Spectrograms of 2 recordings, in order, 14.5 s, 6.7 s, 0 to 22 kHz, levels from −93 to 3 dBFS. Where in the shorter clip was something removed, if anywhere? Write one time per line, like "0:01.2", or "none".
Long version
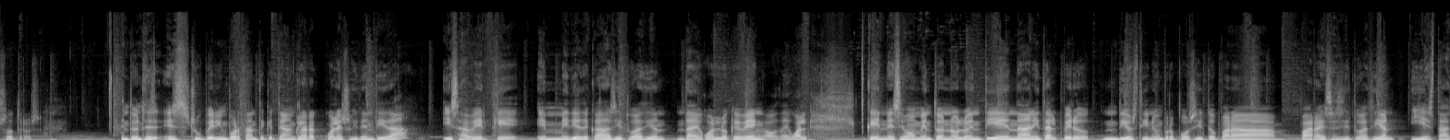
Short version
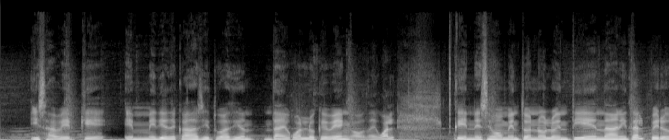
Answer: none

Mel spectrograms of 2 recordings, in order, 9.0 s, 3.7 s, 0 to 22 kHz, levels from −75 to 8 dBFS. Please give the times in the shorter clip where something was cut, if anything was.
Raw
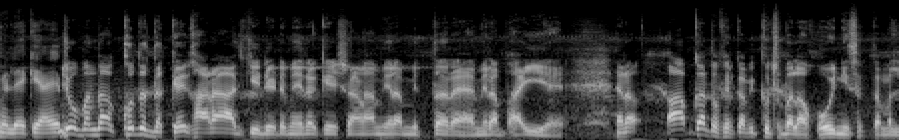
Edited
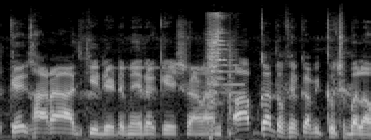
0:02.2

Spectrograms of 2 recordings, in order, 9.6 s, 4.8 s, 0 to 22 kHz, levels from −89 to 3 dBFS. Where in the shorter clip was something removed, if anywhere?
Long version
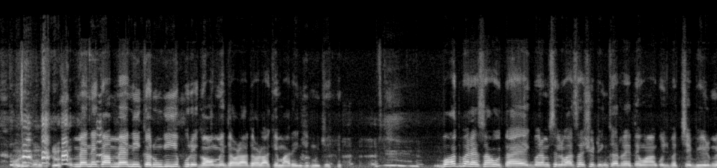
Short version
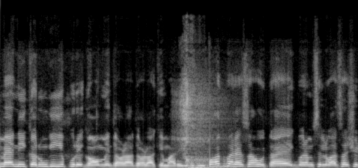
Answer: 0:02.8

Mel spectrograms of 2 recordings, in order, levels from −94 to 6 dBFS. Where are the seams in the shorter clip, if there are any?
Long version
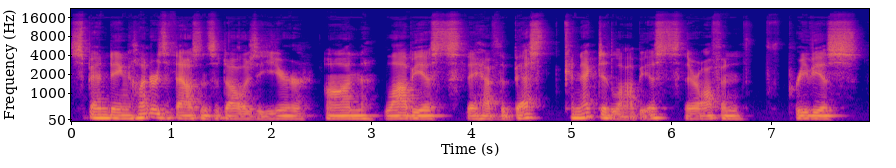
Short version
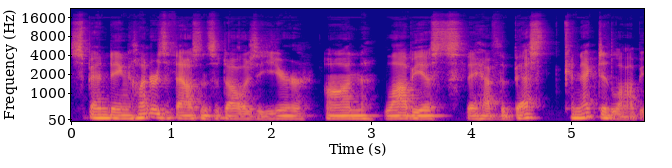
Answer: none

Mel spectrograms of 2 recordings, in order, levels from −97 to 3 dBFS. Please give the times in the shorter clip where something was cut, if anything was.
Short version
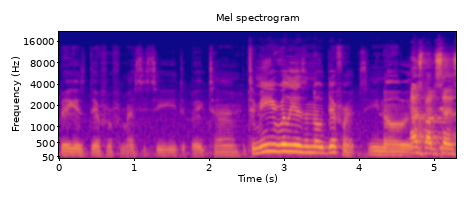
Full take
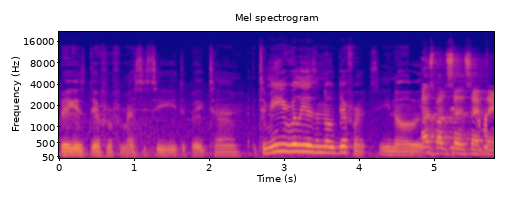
0:02.4

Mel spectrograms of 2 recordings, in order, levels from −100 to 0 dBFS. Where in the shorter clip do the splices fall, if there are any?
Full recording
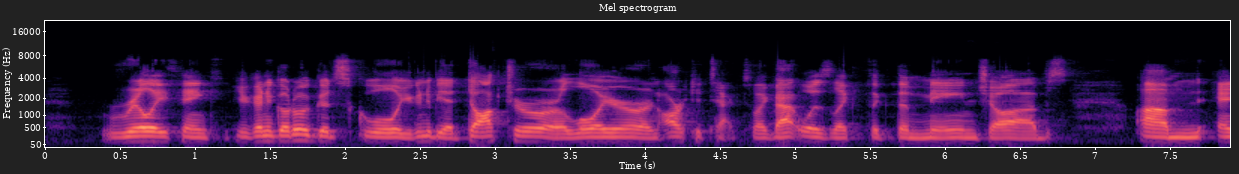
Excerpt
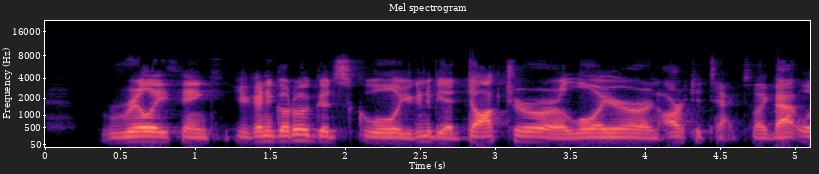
none

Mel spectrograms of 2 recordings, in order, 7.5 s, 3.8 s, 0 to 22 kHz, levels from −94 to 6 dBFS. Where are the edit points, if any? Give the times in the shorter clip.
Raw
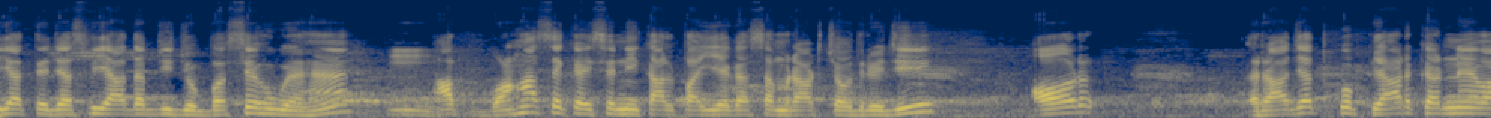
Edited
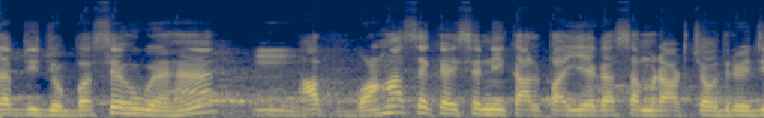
none

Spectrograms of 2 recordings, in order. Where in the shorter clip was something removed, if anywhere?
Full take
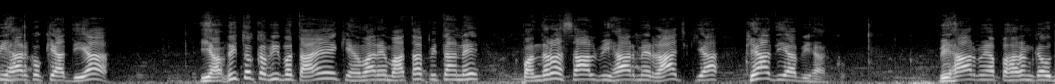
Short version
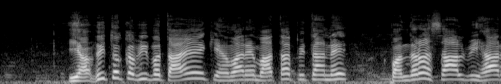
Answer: none

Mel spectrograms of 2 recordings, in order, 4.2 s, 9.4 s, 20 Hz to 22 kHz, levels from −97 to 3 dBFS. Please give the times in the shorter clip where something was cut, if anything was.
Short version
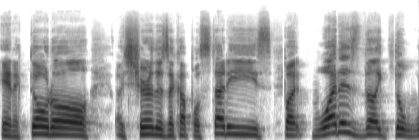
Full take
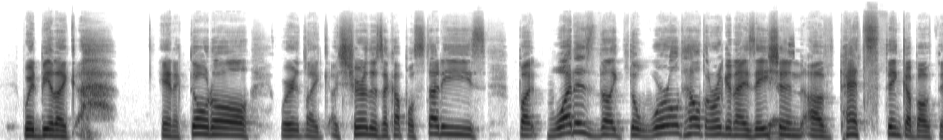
0:01.0
0:02.7

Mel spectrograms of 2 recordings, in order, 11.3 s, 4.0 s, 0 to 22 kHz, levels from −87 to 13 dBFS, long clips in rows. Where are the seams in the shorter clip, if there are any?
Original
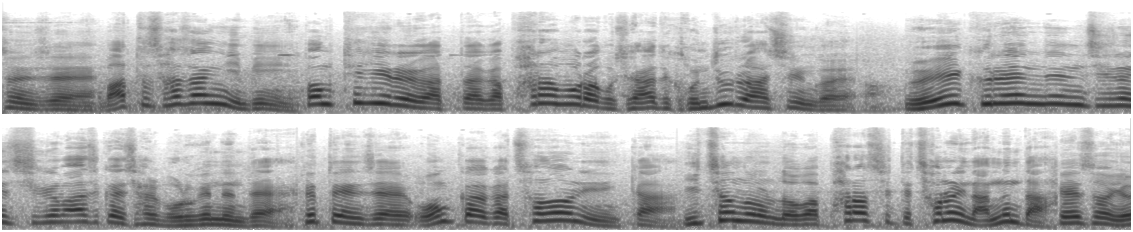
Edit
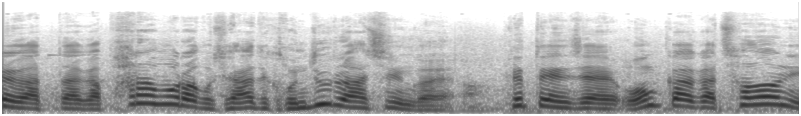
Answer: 0:02.4

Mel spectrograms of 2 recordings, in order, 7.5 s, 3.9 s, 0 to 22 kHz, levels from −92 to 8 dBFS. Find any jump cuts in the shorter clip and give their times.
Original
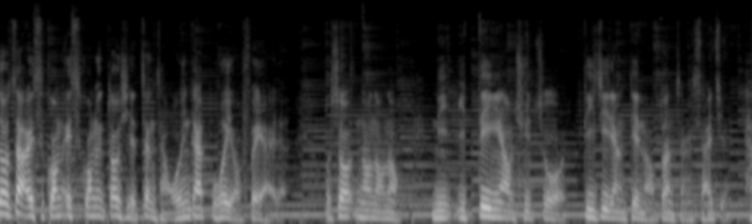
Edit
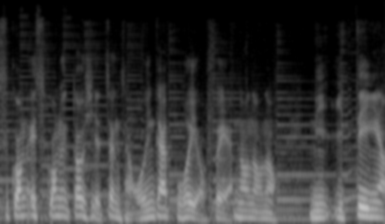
0:02.3

